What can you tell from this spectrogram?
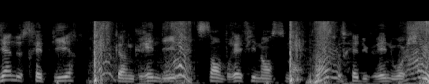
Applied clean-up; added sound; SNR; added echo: classical method spectral subtraction.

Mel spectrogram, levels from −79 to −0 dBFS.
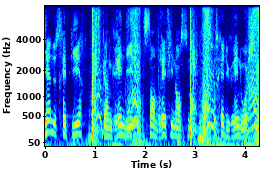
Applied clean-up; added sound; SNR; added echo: none; Zipper (clothing) + Crushing; 0 dB; none.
